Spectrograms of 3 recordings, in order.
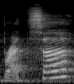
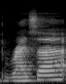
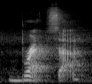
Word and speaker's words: Brezza: things using our baby breta so in another video I saying baby Breza I heard I was like on their Instagram account it's called baby breta so I want to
